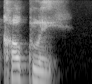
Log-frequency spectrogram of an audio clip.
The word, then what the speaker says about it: Coakley: This is episode number 16, and we have another great guest today, my colleague, Patrice, make sure I say this right, Coakley.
